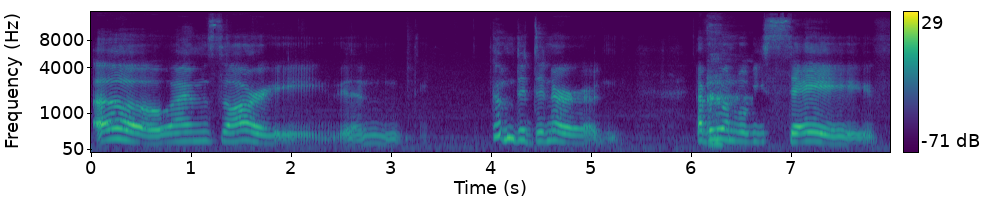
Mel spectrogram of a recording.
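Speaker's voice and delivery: sarcastic, insincere, very slow, with a drawn-out oh. Repeating a message for the group as asked, Yizak impression, sarcastic. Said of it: "repeat exactly what he said in your best Yizak voice".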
